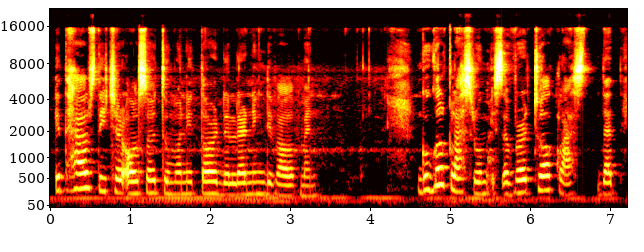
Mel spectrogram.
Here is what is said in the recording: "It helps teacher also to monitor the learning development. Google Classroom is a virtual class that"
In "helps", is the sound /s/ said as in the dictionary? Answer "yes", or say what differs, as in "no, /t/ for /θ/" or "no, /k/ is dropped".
yes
